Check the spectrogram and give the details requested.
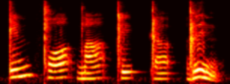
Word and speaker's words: Informatikerin: So here the syllables actually change. I will say Informatikerin. That makes the last syllable start with the R, okay? And the R is followed by a vowel. So here you actually have to pronounce the R.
